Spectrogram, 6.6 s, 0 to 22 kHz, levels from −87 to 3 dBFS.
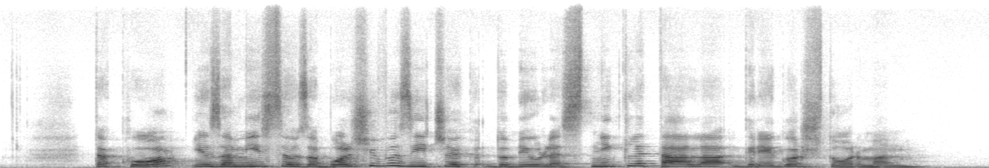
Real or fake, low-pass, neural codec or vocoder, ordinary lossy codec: fake; none; codec, 44.1 kHz, 7.8 kbps, DAC; none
